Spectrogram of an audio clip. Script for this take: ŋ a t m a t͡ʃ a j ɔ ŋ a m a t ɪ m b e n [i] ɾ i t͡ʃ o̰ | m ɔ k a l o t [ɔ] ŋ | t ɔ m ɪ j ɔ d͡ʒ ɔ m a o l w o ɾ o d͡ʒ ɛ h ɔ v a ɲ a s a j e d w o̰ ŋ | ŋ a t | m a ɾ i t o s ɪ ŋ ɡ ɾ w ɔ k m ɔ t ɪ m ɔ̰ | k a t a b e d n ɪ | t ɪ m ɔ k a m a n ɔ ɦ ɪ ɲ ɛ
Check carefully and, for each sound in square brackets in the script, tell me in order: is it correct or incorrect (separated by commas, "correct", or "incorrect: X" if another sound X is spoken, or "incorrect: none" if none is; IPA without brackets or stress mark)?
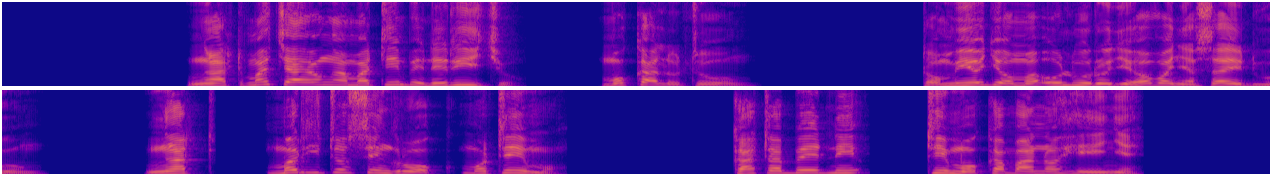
incorrect: e, incorrect: o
